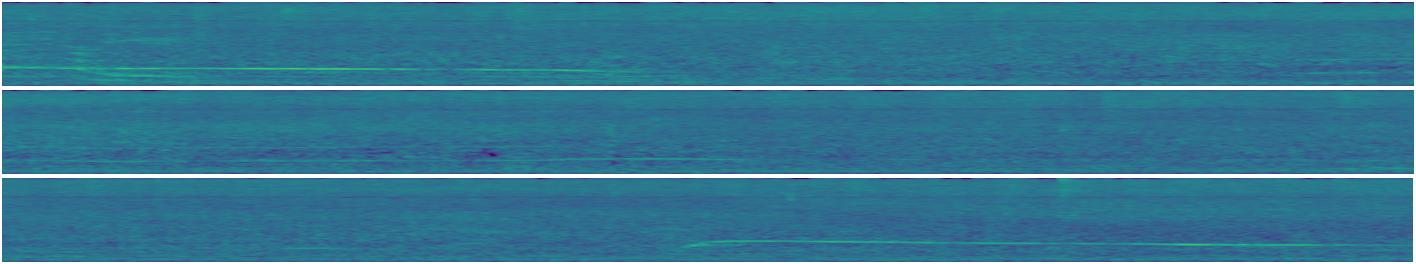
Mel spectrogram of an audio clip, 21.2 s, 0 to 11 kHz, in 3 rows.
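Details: Arctic wolf Shinra at Nasu Animal Kingdom, Japan, on 16 August 2024, howling back and forth with Sanna, who is in a room; long drawn, level or gently falling tones, several separate howls, over a steady broad hum.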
